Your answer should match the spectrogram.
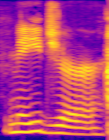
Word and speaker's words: Meijer: M-E-I-J-E-R. – Major. – I'm saying Major because I feel like it's probably not a silent J or like a H, right? – Yeah.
